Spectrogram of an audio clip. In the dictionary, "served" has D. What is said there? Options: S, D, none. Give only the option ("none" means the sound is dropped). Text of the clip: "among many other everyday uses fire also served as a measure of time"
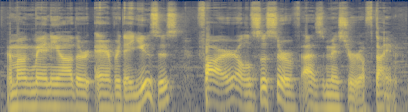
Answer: none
